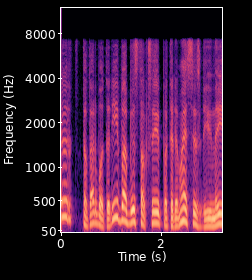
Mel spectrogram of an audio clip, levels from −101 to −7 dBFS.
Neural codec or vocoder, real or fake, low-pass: codec, 16 kHz, 0.5 kbps, FunCodec, trained on Chinese and English, 25 frames a second; fake; 7.2 kHz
